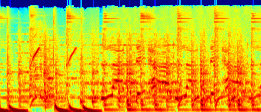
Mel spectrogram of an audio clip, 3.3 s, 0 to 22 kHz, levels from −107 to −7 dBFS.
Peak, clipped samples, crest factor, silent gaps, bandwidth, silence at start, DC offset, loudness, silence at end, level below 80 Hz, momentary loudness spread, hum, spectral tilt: 0 dBFS; under 0.1%; 10 dB; none; 18 kHz; 0 s; under 0.1%; -10 LUFS; 0 s; -14 dBFS; 2 LU; none; -4 dB/octave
